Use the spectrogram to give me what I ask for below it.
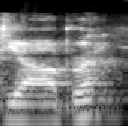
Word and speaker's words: Yerburgh: Like it's YER, but you pronounce it Yar. But I don't know any other word that I can compare that to. Like the final part of it's borough, and I can say, like Edinburgh. It's a similar sound, right? It's spelled the same way. I can't think of a single word where the ER makes an R sound.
